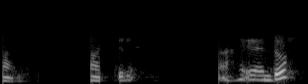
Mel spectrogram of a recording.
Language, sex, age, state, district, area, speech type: Malayalam, female, 45-60, Kerala, Idukki, rural, conversation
